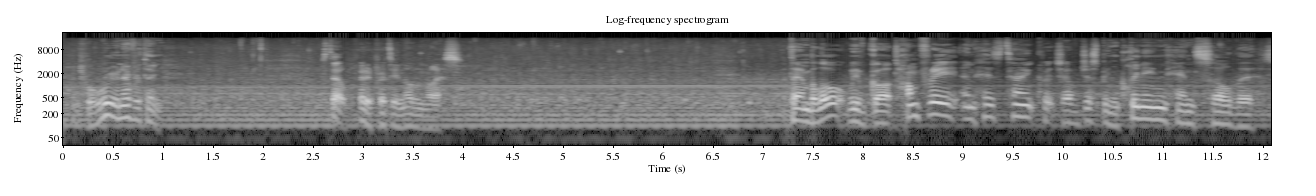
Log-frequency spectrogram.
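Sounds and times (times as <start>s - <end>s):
low electrical pump hum: 0.0s - 12.0s
trickle of moving water: 1.2s - 7.3s.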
